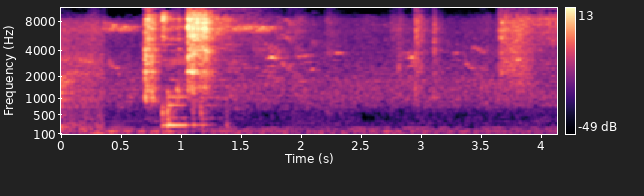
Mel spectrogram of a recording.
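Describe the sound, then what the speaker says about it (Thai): A pot of hot syrup is lifted and set down into a basin of cold water, making one brief metallic clank and scrape close by, followed by a quiet, steady background. "เสร็จแล้วเรายกน้ำเชื่อมวางลงในกระมังเลยค่ะ"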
